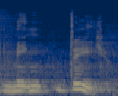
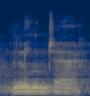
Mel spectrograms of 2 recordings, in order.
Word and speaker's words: Mingde: Unfortunately, around Toowoomba, we are sometimes known as Mingde rather than Mingde.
